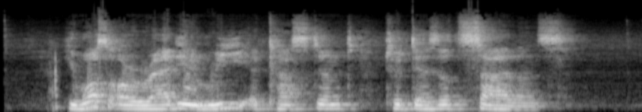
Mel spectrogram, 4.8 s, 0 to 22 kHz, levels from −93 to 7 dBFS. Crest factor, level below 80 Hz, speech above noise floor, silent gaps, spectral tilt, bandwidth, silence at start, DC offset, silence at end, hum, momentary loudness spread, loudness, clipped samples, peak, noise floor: 12 dB; -50 dBFS; 39 dB; none; -4.5 dB/octave; 12 kHz; 0.4 s; under 0.1%; 0.55 s; none; 9 LU; -11 LUFS; under 0.1%; 0 dBFS; -50 dBFS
